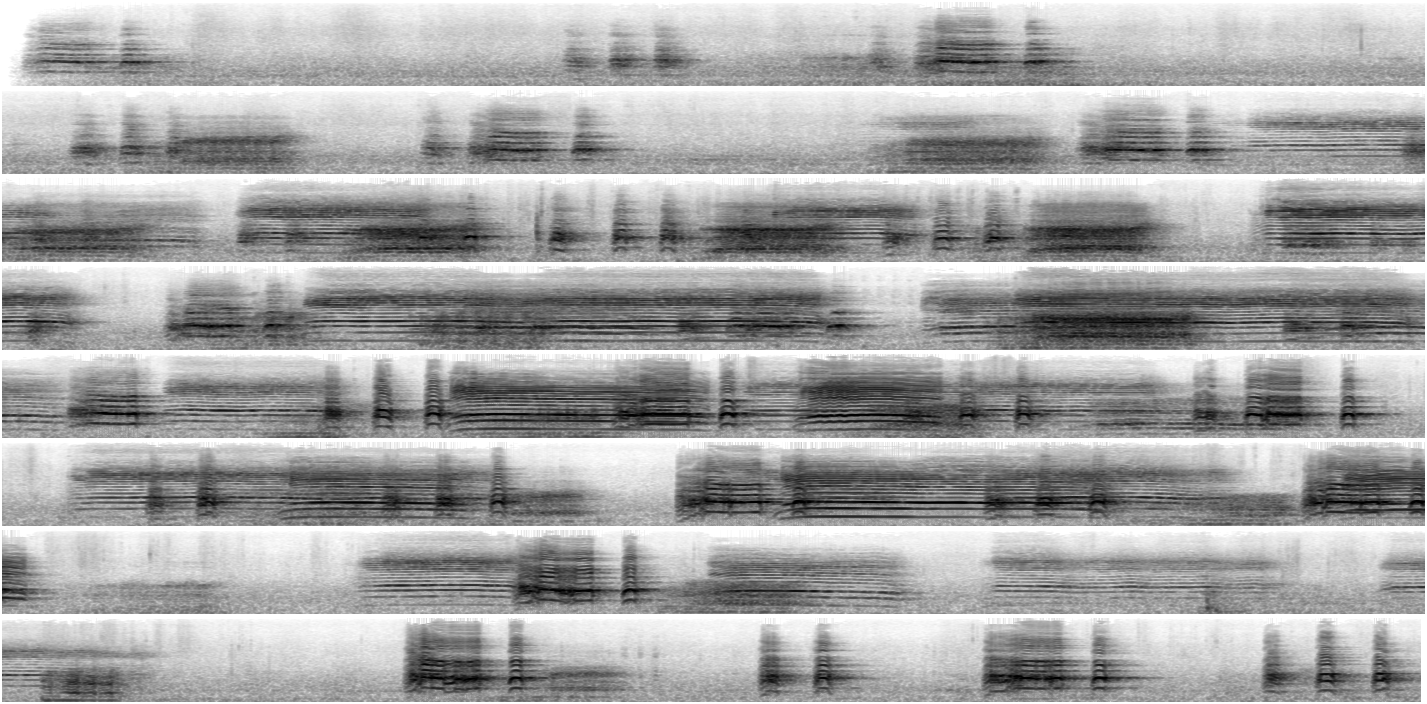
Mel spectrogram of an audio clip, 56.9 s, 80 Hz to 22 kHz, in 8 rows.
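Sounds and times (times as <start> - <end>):
chickens on a farm: 0.2 - 1.1, 2.8 - 5.6, 7.4 - 10.4, 12.2 - 13.4, 15.6 - 20.9, 21.7 - 25.8, 27.2 - 33.8, 34.4 - 35.5, 39.0 - 39.7, 40.5 - 43.9, 45.2 - 46.5, 51.8 - 56.8
sheep on a farm: 7.5 - 10.3, 11.4 - 50.8, 51.8 - 56.8.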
